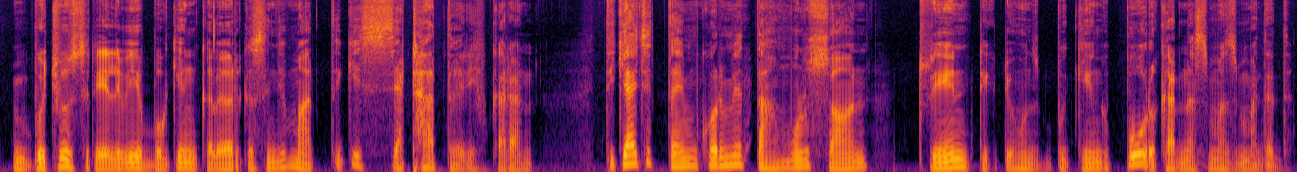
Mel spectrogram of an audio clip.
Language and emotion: Kashmiri, happy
